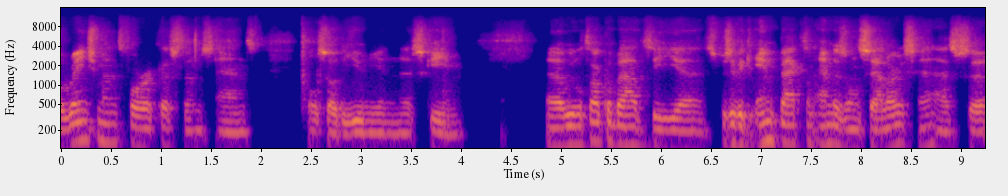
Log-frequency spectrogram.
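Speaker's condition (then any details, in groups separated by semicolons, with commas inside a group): No condition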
